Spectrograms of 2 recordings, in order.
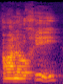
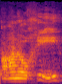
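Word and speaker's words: אָנֹכִי: The sound for the beginning of the word Anochi is this vowel, the kamatz, which we pronounce as ah. Some who were raised in a more Ashkenazic pronunciation would say aw, but we pronounce it in Israel today as an ah sound.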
